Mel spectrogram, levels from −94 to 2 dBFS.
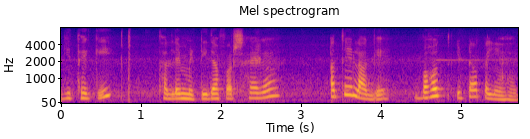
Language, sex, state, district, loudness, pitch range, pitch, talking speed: Punjabi, male, Punjab, Kapurthala, -20 LUFS, 185-265 Hz, 205 Hz, 135 wpm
